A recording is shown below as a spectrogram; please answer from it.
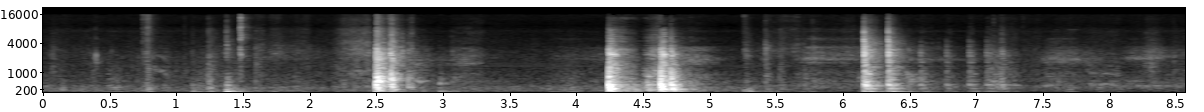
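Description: A few sharp knocks and thuds as household things are handled while a ceramic coffee mug is fetched: two single knocks a couple of seconds apart, with a quick pair between them.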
